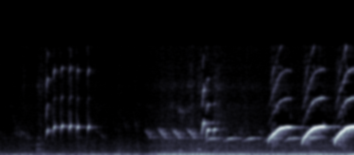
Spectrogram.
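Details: Canary singing, used to teach young canaries: a few faint high whistled notes, then louder chirps and three strong rising-and-falling swept whistles repeated about every third of a second over a low hum.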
